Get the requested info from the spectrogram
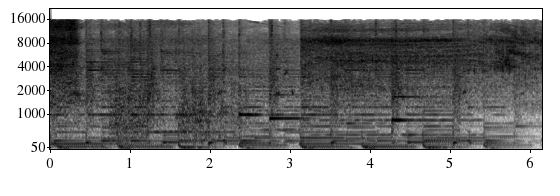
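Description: An angle grinder cutting old corrugated sheet metal roofing, a continuous high hiss of the disc on the metal, heard together with background music that has a steady beat.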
